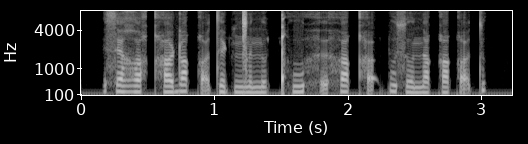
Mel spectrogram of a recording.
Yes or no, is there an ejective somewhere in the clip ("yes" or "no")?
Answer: no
